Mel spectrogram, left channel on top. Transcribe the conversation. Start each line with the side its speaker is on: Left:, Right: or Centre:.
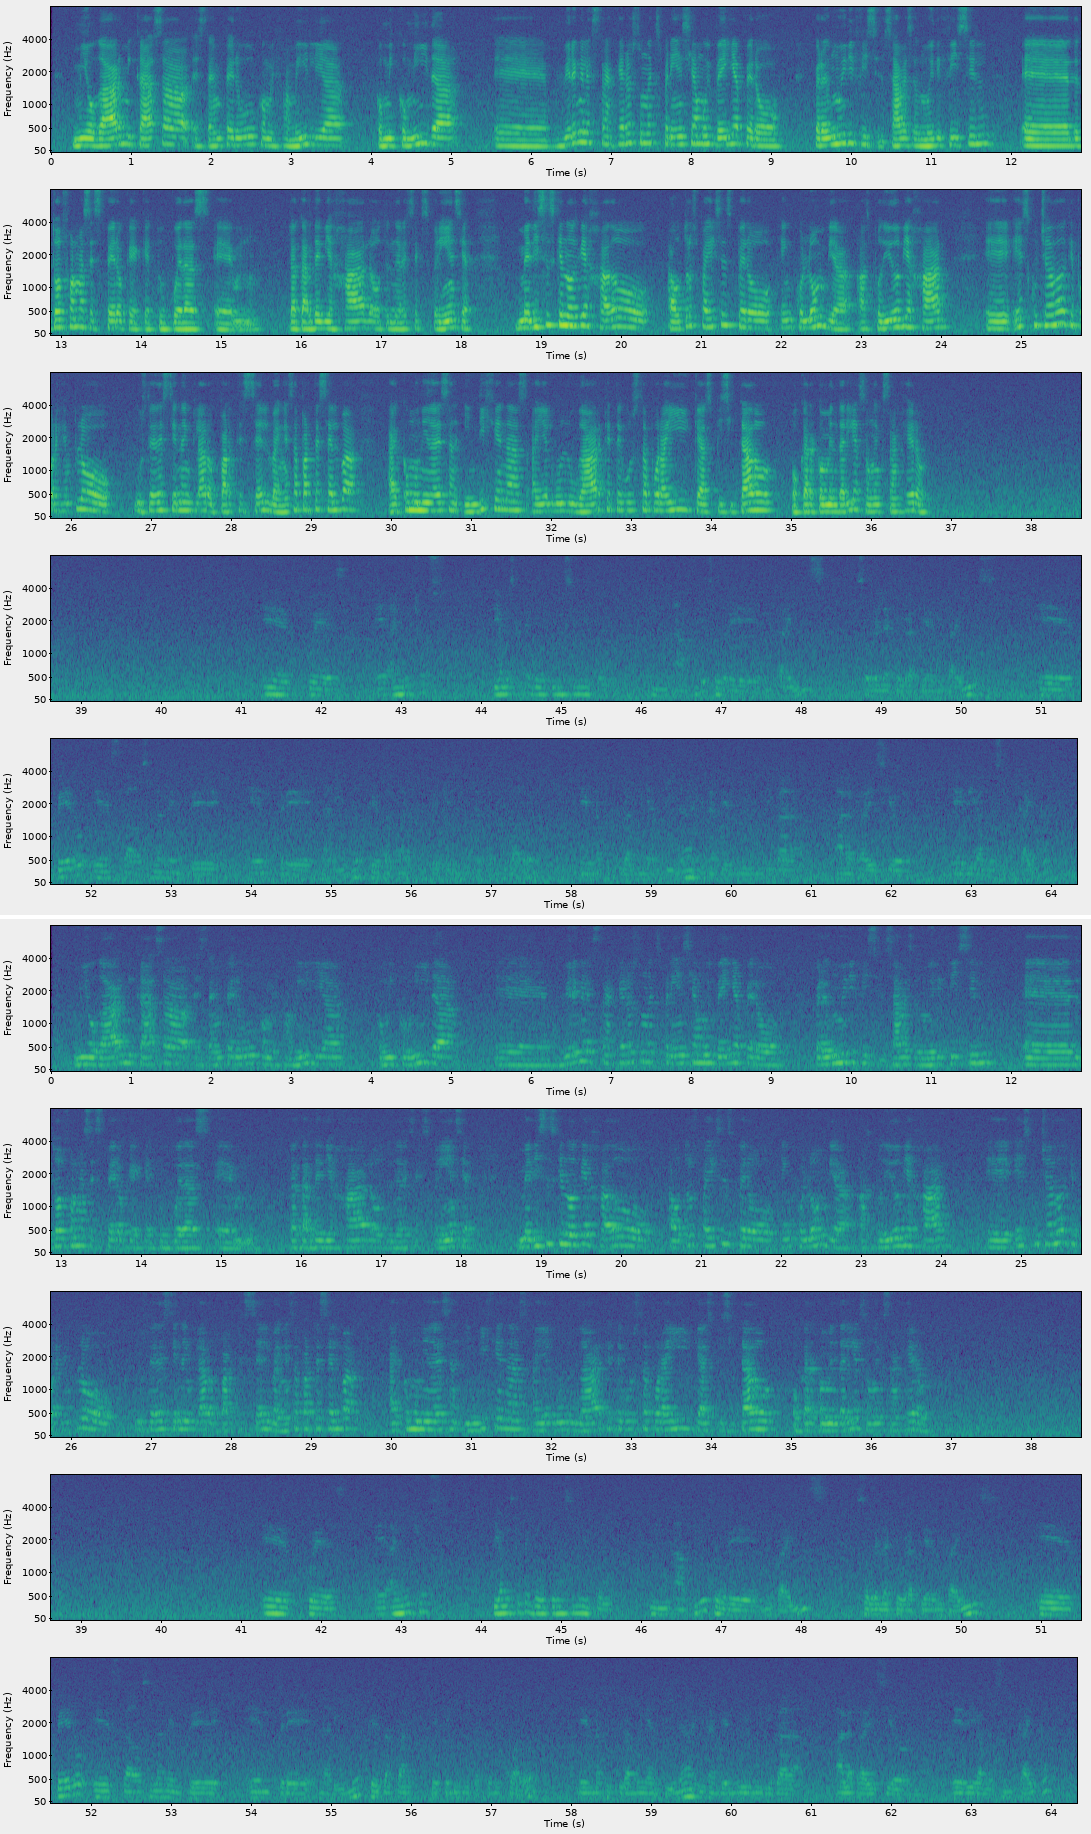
Left: Mi hogar, mi casa está en Perú con mi familia, con mi comida. Eh, vivir en el extranjero es una experiencia muy bella, pero, pero es muy difícil, ¿sabes? Es muy difícil. Eh, de todas formas, espero que, que tú puedas em, tratar de viajar o tener esa experiencia. Me dices que no has viajado a otros países, pero en Colombia has podido viajar. Eh, he escuchado que, por ejemplo, ustedes tienen, claro, parte selva. En esa parte selva... ¿Hay comunidades an- indígenas? ¿Hay algún lugar que te gusta por ahí que has visitado o que recomendarías a un extranjero?
Right: Eh, pues eh, hay muchos, digamos que tengo un conocimiento mm, amplio sobre mi país, sobre la geografía de mi país, eh, pero he estado solamente entre Nariño, que es la parte que limita con Ecuador, eh, una cultura muy andina y también muy, muy ligada a la tradición, eh, digamos, incaica.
